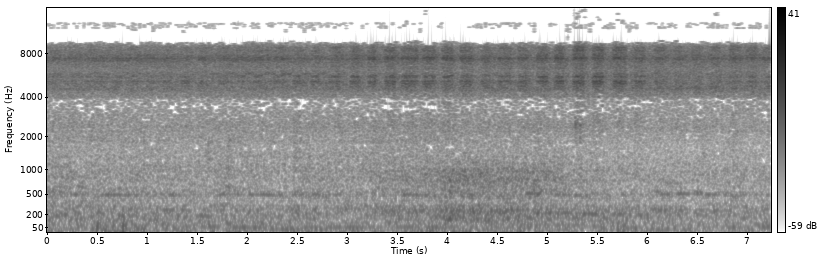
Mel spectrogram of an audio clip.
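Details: Cicadas on a hot summer day in a picturesque Italian town, their shrill, unbroken buzzing drone pulsing rapidly and evenly throughout, set over a steady low rumble of town background noise.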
